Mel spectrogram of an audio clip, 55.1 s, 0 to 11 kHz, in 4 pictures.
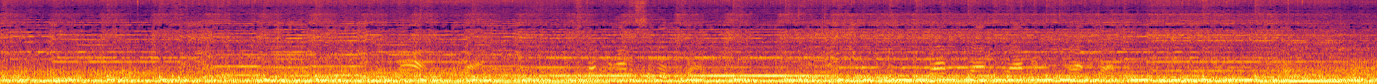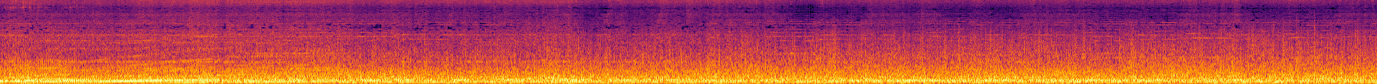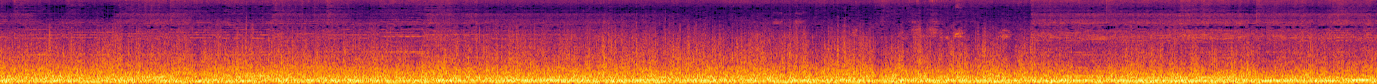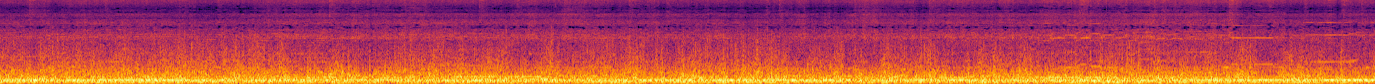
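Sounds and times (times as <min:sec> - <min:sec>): road noise: 0:00.0 - 0:55.0
vehicle engine pulling away: 0:00.0 - 0:55.0.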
